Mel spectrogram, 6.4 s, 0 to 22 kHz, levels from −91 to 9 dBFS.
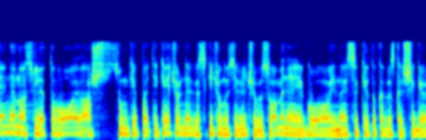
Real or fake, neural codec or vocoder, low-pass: real; none; 7.2 kHz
